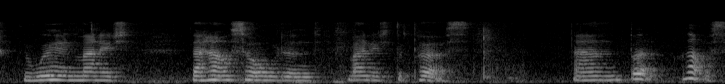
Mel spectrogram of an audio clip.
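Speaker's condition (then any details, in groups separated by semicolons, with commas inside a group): MND, mild; speech slightly affected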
